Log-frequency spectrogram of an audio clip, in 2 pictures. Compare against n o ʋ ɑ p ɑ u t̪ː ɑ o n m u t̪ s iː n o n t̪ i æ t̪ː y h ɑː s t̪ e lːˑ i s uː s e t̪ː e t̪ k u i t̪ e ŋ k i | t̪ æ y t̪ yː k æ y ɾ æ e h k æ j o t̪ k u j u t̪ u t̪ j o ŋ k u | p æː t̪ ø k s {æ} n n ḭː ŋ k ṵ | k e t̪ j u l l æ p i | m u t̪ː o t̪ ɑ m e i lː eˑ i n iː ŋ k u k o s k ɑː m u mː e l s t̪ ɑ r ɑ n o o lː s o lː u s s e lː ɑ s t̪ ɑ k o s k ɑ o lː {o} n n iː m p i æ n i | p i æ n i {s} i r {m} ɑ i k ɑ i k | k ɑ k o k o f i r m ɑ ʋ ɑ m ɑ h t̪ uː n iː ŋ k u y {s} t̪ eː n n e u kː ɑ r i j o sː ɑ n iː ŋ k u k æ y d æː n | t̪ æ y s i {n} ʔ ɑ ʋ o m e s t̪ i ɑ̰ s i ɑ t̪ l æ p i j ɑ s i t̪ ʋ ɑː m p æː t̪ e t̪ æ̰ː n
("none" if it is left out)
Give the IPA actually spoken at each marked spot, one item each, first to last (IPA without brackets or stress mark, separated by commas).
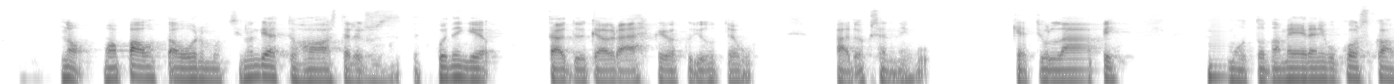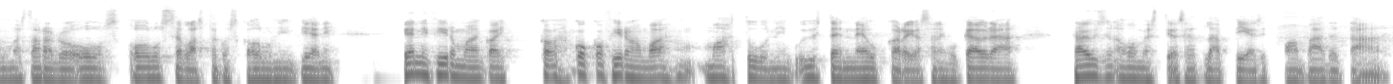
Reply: e, u, f, m, h, n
